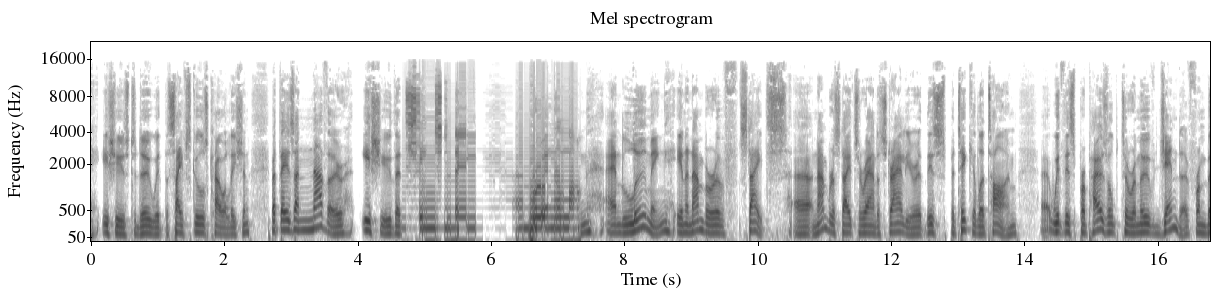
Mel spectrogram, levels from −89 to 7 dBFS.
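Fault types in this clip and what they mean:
Robotic sound from repeated short buffers: after "there's another issue", from 4.66 to 7.34 s, the speech becomes a rigid metallic buzz fixed at 188 Hz. This is likely because audio arrives too seldom, so a stretch of about 5 ms is replayed continuously while new audio is skipped.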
